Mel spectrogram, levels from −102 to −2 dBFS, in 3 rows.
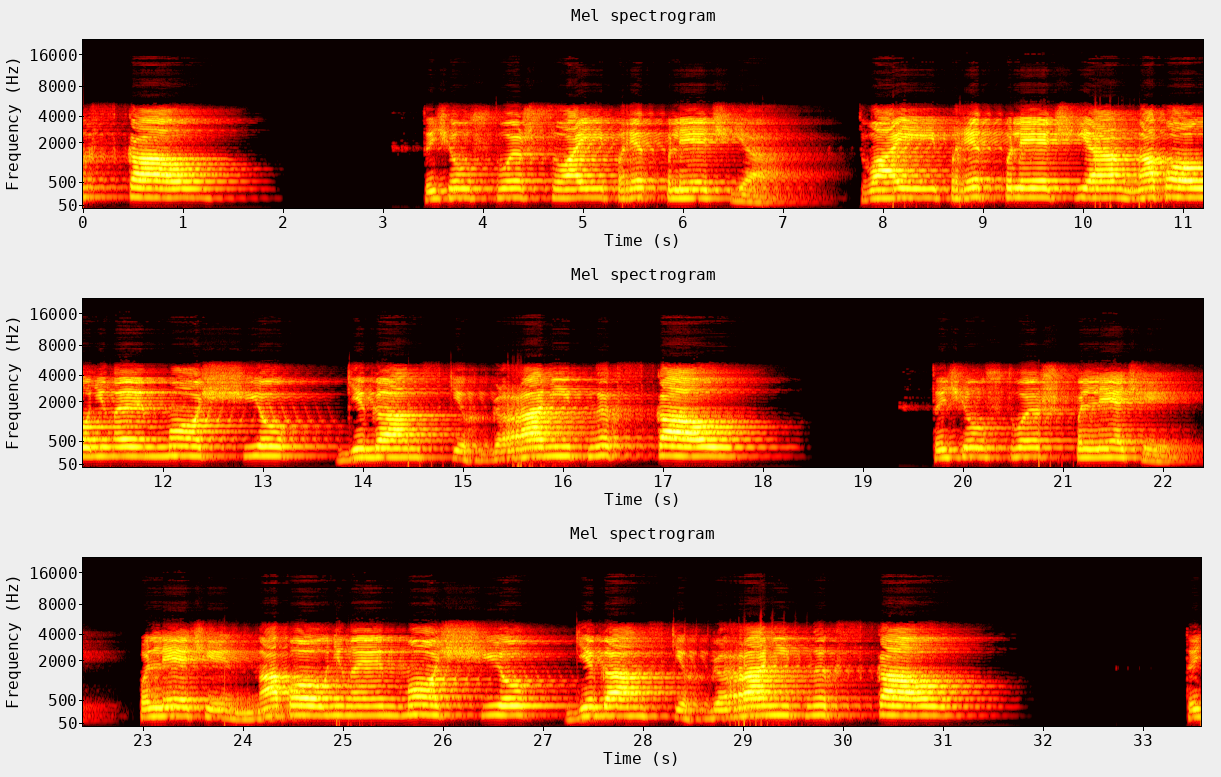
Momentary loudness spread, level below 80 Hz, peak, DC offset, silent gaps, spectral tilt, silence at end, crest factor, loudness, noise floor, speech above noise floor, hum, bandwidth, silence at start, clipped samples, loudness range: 16 LU; -72 dBFS; -2 dBFS; under 0.1%; 2.01-3.08 s, 18.49-19.35 s, 22.91-22.96 s, 31.93-33.42 s; -7.5 dB/octave; 0 s; 20 dB; -20 LUFS; -64 dBFS; 43 dB; none; 5.4 kHz; 0 s; under 0.1%; 7 LU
